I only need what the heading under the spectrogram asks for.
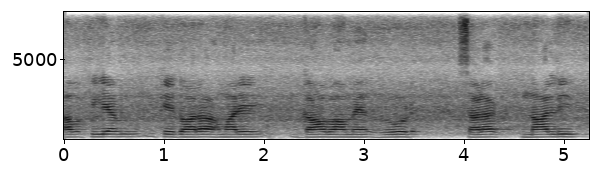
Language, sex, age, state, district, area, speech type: Hindi, male, 30-45, Madhya Pradesh, Seoni, urban, spontaneous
